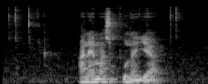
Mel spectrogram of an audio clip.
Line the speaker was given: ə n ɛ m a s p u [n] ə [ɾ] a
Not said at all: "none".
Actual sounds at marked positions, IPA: n, ʎ

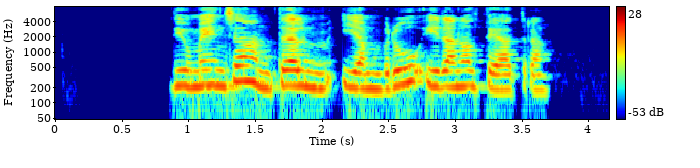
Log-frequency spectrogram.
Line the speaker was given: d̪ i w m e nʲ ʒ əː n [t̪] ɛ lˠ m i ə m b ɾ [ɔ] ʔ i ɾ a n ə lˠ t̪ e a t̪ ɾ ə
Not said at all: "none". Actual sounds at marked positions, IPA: t̪, u

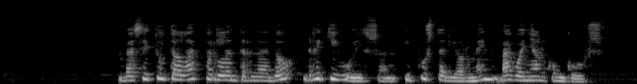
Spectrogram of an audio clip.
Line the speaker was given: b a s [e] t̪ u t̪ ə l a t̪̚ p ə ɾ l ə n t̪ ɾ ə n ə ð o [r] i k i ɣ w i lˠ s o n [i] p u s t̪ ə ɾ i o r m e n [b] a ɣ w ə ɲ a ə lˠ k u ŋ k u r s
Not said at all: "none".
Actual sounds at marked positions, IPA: e, r, i, b

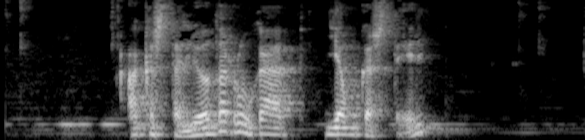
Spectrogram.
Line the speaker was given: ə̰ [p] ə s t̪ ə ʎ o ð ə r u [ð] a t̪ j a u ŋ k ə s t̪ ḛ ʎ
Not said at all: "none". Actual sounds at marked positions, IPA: k, ɣ

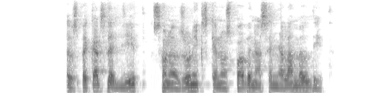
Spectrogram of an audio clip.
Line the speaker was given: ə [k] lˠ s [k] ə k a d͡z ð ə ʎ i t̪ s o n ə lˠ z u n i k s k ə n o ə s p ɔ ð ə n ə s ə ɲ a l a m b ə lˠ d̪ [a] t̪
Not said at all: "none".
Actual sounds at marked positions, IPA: none, p, i

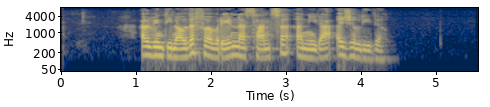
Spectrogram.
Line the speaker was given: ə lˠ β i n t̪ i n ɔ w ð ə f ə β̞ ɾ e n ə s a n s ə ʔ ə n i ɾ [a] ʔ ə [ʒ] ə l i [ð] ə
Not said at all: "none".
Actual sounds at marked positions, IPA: a, ʒ, ð

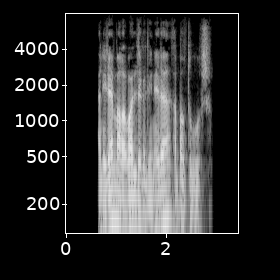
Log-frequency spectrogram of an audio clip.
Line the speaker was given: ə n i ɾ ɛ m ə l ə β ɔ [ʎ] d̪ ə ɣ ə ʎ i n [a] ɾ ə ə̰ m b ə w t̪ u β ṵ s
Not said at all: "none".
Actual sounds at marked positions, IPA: ʎ, e

